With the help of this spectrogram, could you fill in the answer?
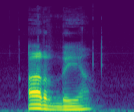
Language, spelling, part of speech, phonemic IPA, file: Arabic, أرضية, noun / adjective, /ʔar.dˤij.ja/, Ar-أرضية.ogg
- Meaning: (noun) 1. floor (“lower part of a room”) 2. female equivalent of أَرْضِيّ (ʔarḍiyy, “Terran, Earthling”); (adjective) feminine singular of أَرْضِيّ (ʔarḍiyy)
